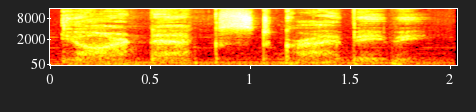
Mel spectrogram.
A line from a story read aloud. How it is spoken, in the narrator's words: He heard the clown whisper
